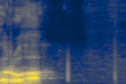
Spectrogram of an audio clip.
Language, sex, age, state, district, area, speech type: Odia, male, 18-30, Odisha, Cuttack, urban, read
